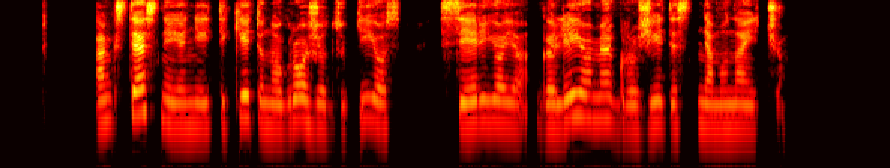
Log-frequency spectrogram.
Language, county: Lithuanian, Panevėžys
